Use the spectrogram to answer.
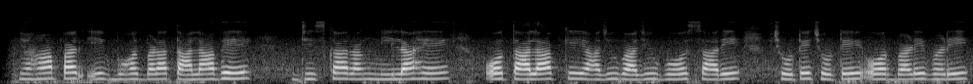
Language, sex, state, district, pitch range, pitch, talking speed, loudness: Hindi, female, Bihar, Madhepura, 240-260 Hz, 250 Hz, 130 wpm, -16 LUFS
